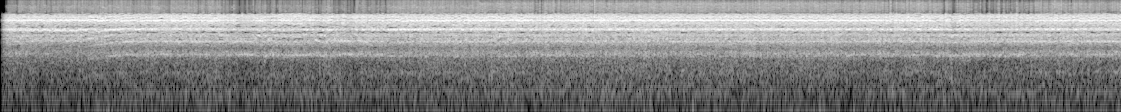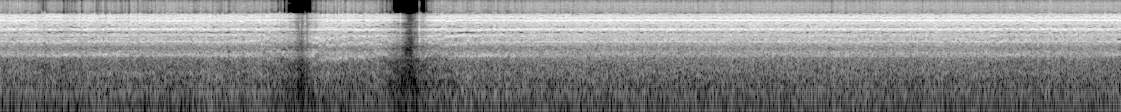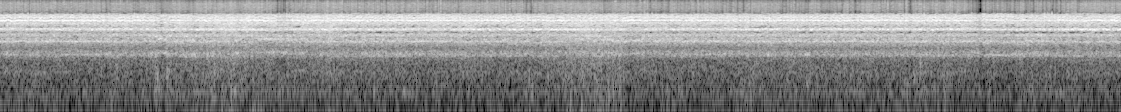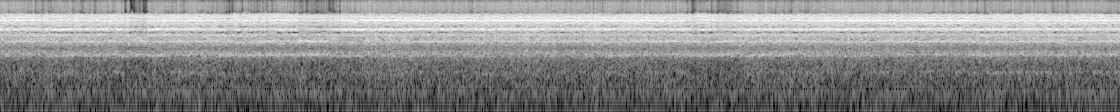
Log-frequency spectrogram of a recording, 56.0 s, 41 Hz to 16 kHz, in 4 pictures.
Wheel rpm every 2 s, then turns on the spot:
190, 230, 220, 220, 210, 220, 230, 230, 190, 140, 210, 210, 220, 220, 230, 240, 230, 240, 230, 230, 220, 230, 220, 220, 230, 230, 230, 240.
none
